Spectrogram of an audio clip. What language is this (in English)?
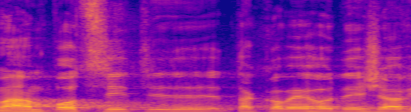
Czech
